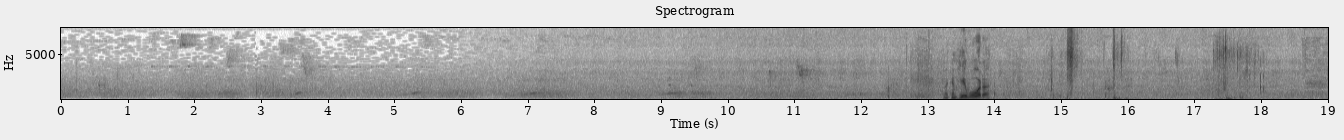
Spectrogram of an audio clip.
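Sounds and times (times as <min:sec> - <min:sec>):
steady hiss: 0:00.0 - 0:19.0
bird rising calls: 0:05.2 - 0:19.0.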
